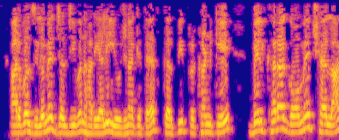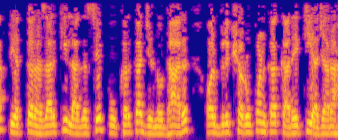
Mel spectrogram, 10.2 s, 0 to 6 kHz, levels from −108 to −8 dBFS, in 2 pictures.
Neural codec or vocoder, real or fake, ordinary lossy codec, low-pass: none; real; none; 5.4 kHz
